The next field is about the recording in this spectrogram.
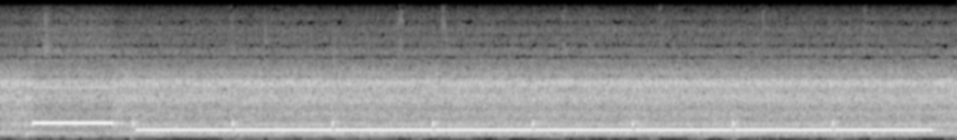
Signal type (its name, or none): radio time signal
